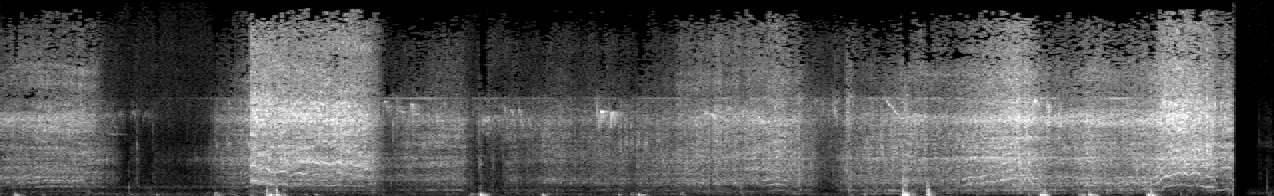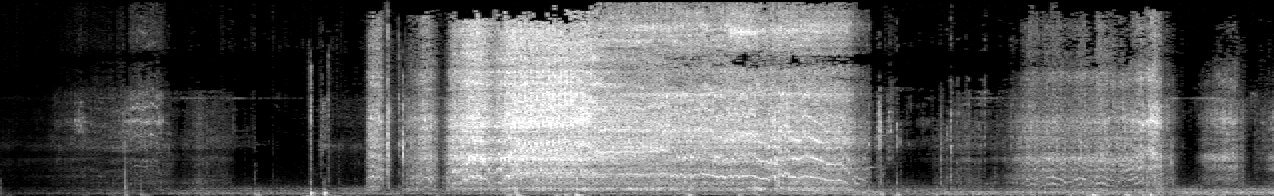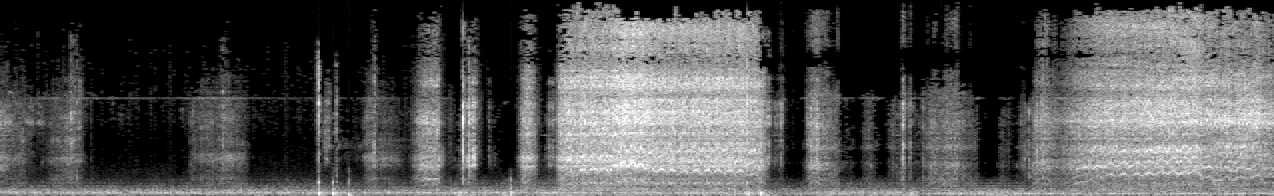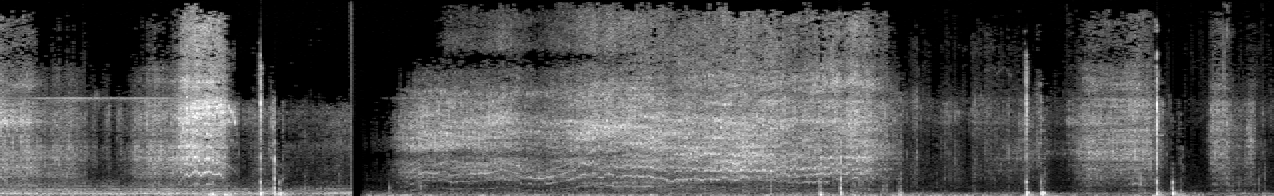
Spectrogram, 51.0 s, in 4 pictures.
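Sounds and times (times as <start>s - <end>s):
rc car motor whining: 0.0s - 1.5s, 2.1s - 12.4s, 16.4s - 21.6s, 22.2s - 26.3s, 29.1s - 40.6s, 42.2s - 47.3s.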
